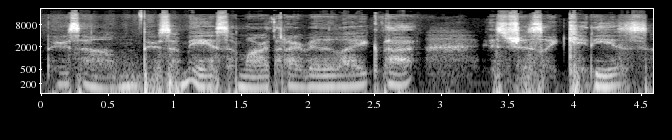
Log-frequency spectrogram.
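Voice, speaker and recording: A woman is whispering at a fairly slow pace. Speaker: ASMR creator and college radio host. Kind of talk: ASMR ramble, casual talk to mic. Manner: soft-spoken, rambling.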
